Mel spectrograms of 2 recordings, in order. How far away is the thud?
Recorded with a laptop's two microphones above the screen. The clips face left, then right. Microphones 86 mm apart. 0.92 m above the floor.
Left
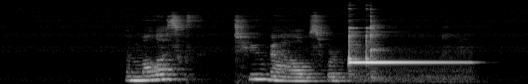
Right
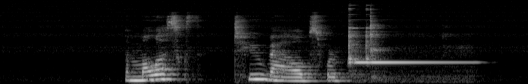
No thud in this recording.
